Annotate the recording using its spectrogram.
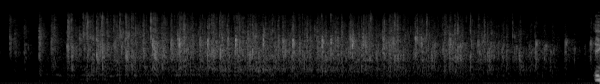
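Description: Congregation applauding: many hands clapping together, starting about half a second in and dying away just before the end.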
